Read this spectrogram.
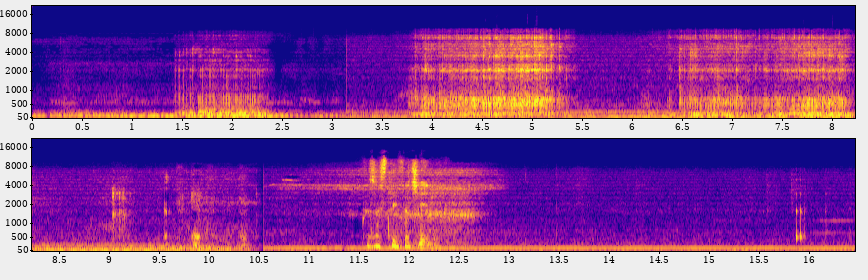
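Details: Adult man (father) snoring near a baby: heavy, loud rumbling snores repeating every few seconds, with a steady background hum and a brief higher squeak.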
